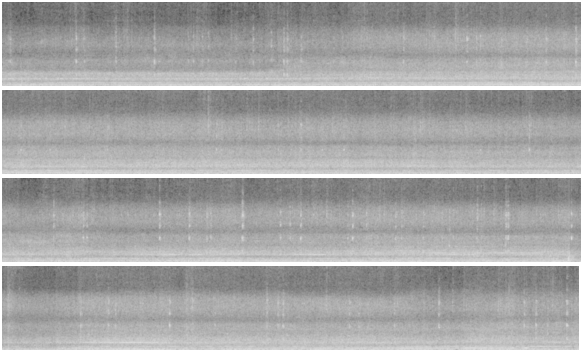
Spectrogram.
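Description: A moving road vehicle heard from inside its cabin: a steady engine hum over road and wind noise. The level dips briefly about three-quarters of the way through.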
